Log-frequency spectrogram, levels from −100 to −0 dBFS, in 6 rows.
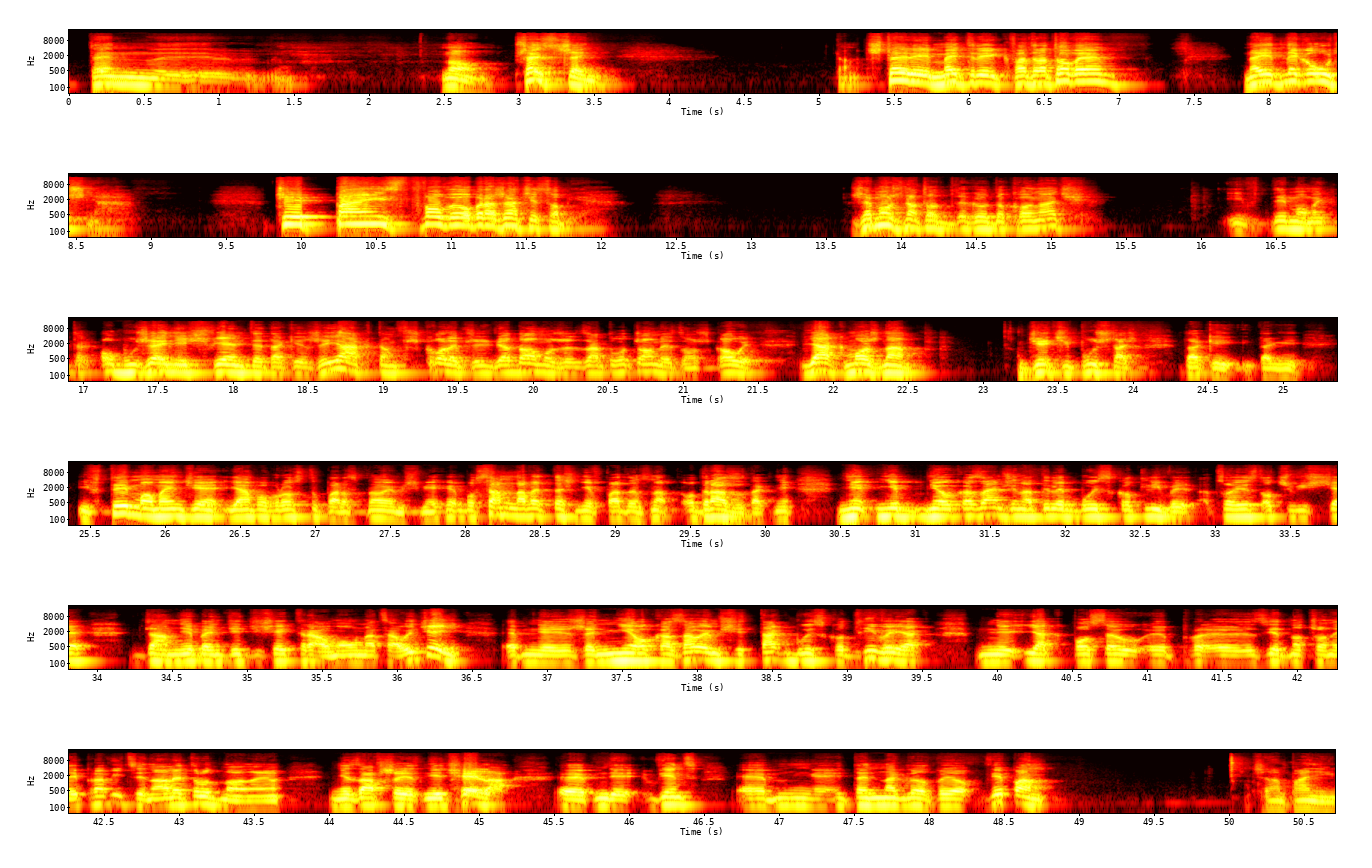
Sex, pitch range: male, 120-150 Hz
